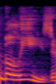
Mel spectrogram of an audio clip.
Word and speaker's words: Belize: You were just in Belize. It rhymes with cheese.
